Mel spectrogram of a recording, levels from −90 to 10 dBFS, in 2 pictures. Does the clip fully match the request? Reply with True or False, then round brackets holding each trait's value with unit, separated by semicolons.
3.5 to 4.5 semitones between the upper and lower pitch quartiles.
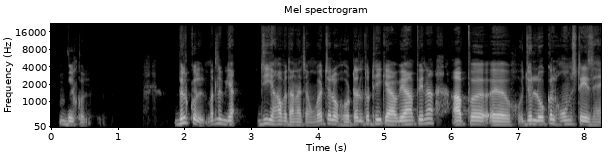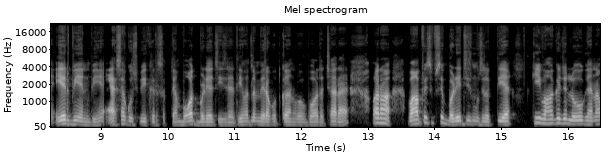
True (3.8 semitones)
